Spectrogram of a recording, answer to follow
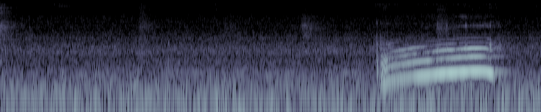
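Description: A single drawn-out vocal call, rising in pitch and then holding, under a second long, about three seconds in, over a steady low hum.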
